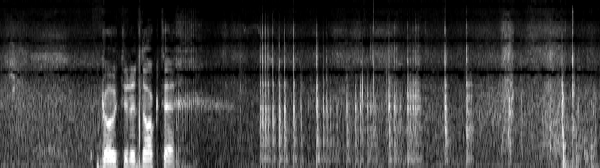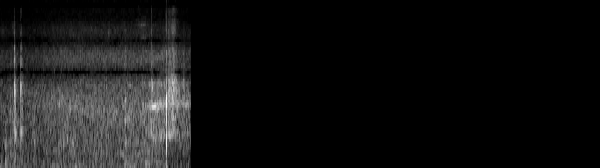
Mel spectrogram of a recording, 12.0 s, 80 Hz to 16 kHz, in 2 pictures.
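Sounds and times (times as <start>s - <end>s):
faint steady hiss: 0.0s - 7.9s.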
